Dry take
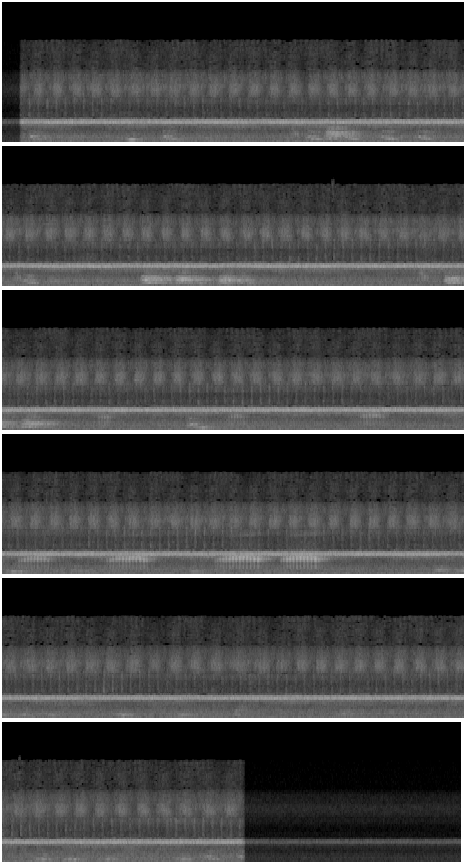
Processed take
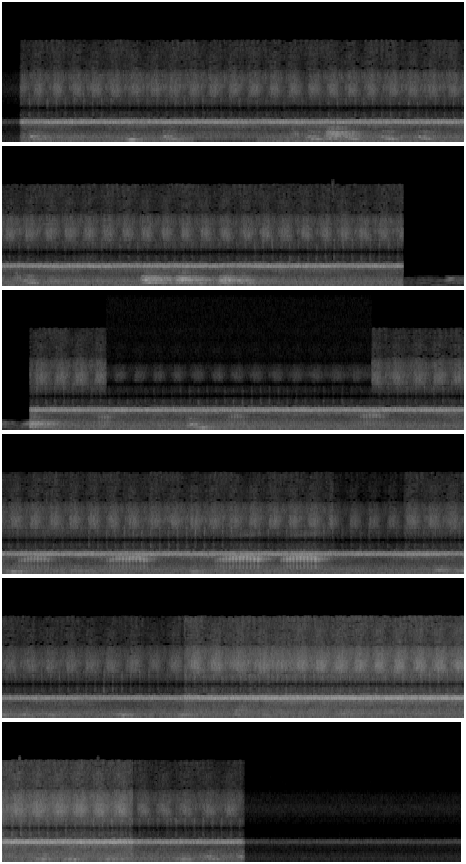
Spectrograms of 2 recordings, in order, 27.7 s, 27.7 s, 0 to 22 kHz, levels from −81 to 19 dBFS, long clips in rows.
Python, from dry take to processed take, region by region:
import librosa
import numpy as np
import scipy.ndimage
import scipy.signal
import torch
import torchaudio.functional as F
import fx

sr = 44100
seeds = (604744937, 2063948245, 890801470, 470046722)

y = fx.chain(x, sr, fx.highpass(hz=960.0, slope=6),
    fx.peak_eq(hz=1500.0, db=4.0, octaves=0.2), at=(1.92, 2.55))
y = fx.chain(y, sr, fx.ellip_lowpass(hz=1200.0, order=4, stop_db=80),
    fx.stiff_resonator(f0_hz=170.0, decay_s=0.41, stiffness=0.002), at=(8.63, 9.52))
y = fx.chain(y, sr, fx.savgol(points=15),
    fx.quant_dither(seeds[0], bits=10, dither='triangular'), at=(10.28, 12.94))
y = fx.chain(y, sr, fx.highpass(hz=63.0, slope=12),
    fx.high_shelf(hz=6300.0, db=-8.5), at=(17.17, 17.88))
y = fx.chain(y, sr, fx.high_shelf(hz=2000.0, db=8.0),
    fx.echo_single(ms=784, db=-5.5), at=(20.3, 24.41))
y = fx.highpass(y, sr, hz=200.0, slope=6)
y = fx.peak_eq(y, sr, hz=3700.0, db=-5.0, octaves=2.3)
y = fx.notch(y, sr, hz=5400.0, q=5.6)
y = y * 10.0 ** (-3.5 / 20.0)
